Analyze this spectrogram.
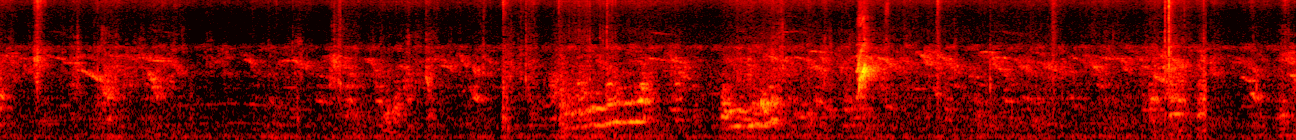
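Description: Near silence: room tone with a few faint animal calls in the background, clustered around four to six seconds in.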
